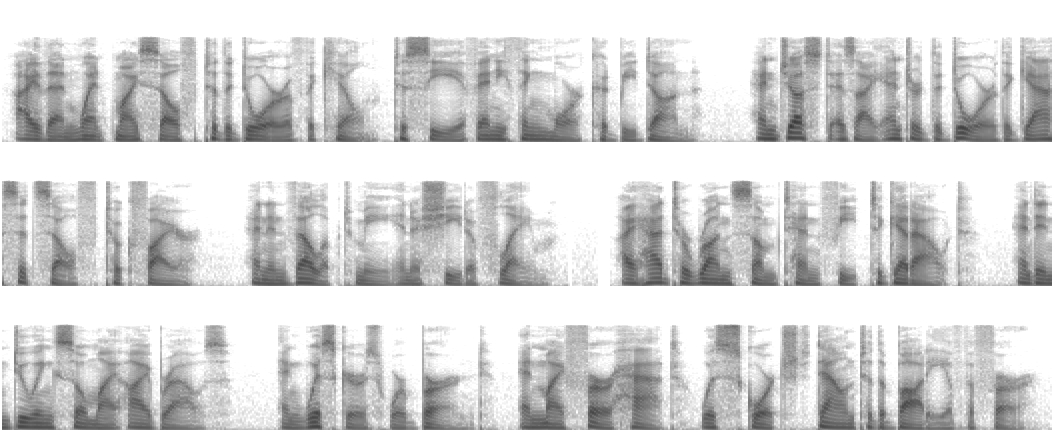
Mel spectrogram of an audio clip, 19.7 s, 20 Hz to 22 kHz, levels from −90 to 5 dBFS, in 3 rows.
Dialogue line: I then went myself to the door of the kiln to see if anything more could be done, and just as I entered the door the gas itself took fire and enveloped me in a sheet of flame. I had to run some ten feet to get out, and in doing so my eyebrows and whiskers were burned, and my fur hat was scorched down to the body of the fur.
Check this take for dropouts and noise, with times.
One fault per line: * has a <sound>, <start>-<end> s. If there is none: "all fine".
all fine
